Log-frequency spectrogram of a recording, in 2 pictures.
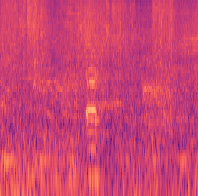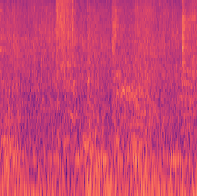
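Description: Sword slashes and impacts clash.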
